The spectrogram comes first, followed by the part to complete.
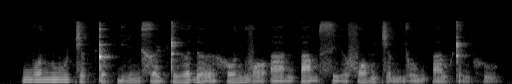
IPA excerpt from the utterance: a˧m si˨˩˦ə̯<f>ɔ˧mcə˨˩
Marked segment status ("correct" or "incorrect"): correct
